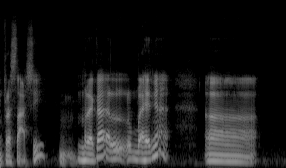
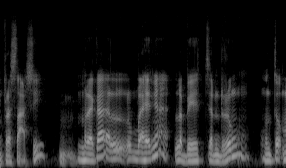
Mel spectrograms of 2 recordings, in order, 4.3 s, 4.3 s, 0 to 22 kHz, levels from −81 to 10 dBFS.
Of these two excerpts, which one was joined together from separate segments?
second; 1 cut; at 2.5 s

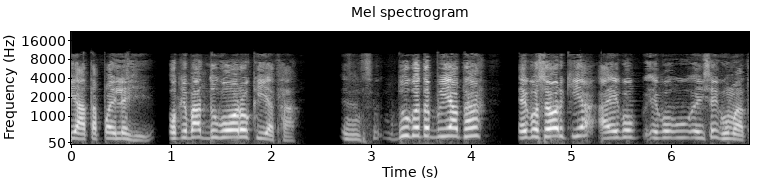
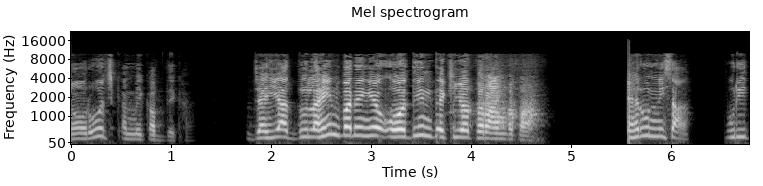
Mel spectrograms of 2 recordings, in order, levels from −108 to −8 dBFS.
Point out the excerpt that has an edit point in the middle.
second; 1 cut; at 5.6 s

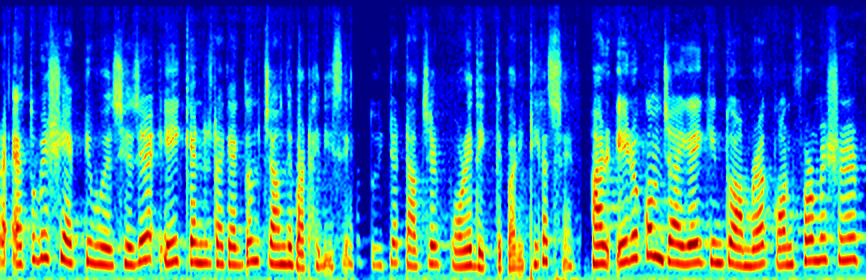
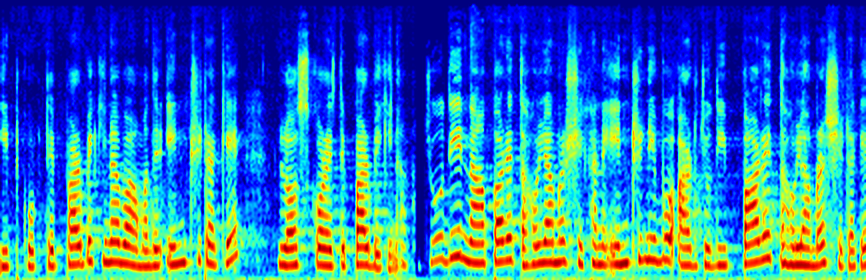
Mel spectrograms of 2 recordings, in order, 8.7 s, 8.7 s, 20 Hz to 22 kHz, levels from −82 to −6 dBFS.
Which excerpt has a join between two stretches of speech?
first; 1 cut; at 3.6 s

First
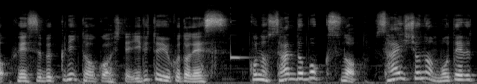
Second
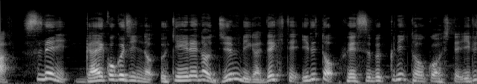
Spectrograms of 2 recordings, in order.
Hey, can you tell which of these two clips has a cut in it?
first; 1 cut; at 2.4 s

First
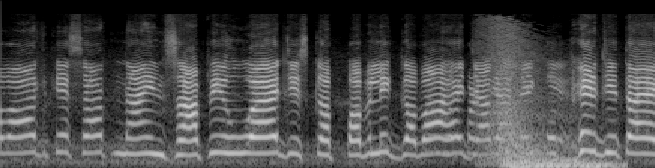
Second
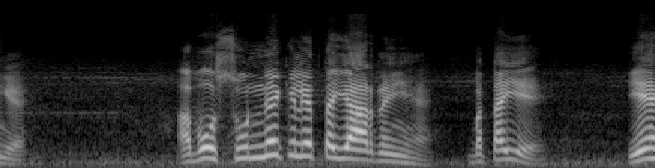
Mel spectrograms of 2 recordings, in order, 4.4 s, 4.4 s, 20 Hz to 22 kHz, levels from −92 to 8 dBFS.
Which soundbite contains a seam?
first; 1 cut; at 3.3 s

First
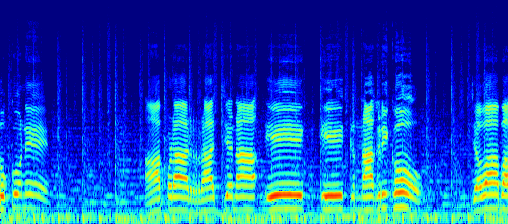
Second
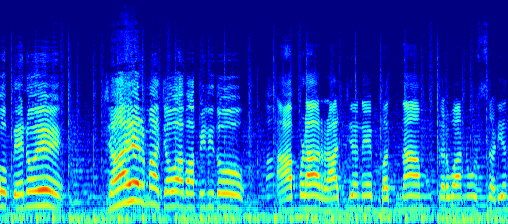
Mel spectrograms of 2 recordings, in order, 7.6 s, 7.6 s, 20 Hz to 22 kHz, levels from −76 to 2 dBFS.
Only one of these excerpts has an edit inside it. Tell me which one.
second; 1 cut; at 3.8 s

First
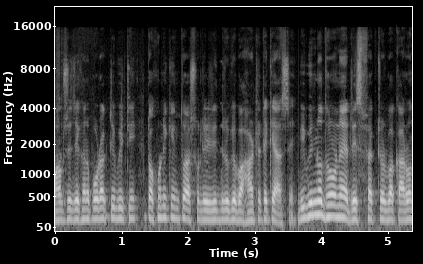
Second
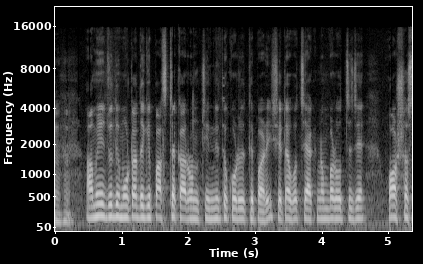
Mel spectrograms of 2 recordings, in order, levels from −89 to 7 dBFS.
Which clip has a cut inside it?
first; 2 cuts; at 1.2 s, 3.6 s

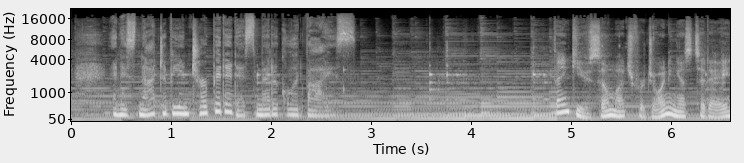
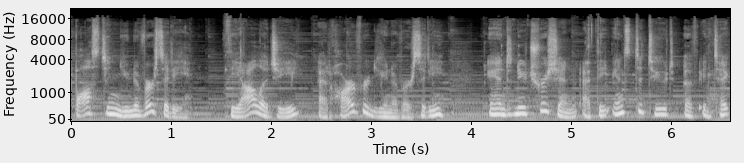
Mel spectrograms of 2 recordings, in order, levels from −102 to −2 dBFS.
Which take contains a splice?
first; 2 cuts; at 2.6 s, 4.8 s

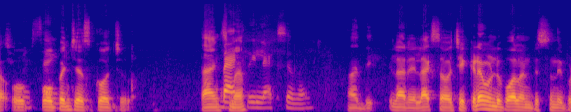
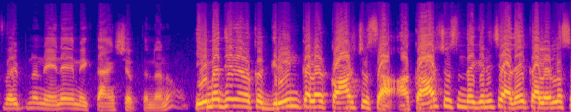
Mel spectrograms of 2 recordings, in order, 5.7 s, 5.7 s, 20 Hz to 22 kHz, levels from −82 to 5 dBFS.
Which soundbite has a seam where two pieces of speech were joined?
second; 1 cut; at 1.8 s

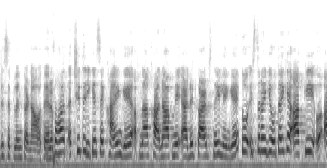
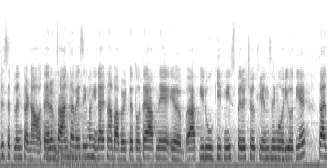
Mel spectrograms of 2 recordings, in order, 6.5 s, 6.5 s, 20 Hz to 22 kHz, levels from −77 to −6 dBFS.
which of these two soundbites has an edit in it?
first; 2 cuts; at 1.1 s, 4.8 s

